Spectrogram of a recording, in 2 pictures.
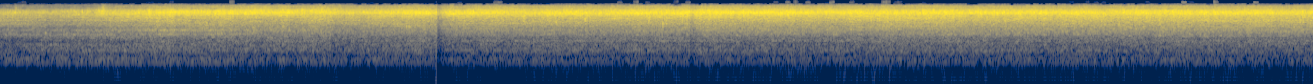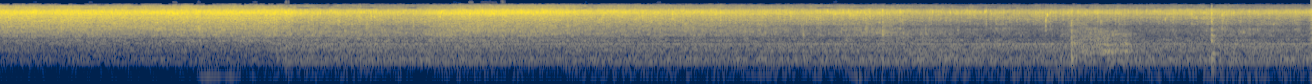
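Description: Tamarind water for tamarind rice paste pours into a hot pan with a loud, sustained hiss and sizzle. The sound gradually softens toward the end. No voices.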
